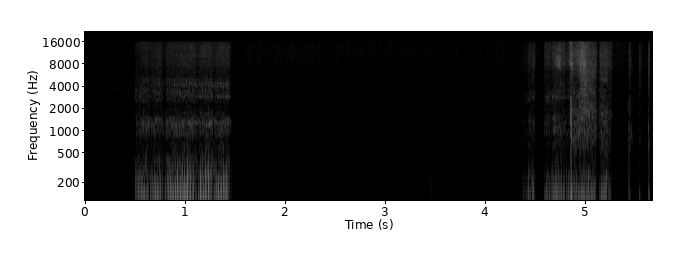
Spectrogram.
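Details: Sleeping dog snoring: loud, rough, rattling snores about four seconds apart with quiet pauses between.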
